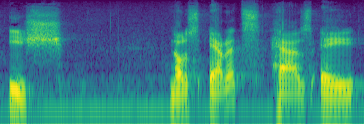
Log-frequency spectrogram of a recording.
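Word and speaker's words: איש: the here icky ode and so it is pronounced ish notice edits has a accent over the first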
